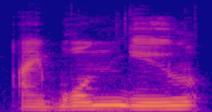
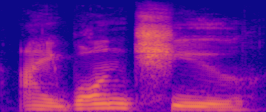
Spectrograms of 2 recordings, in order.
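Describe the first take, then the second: First: The T in 'want' is dropped. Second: The T joins 'you' to make 'ch'. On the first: "doesn't say I want you" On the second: "he doesn't drop the final T in the in the word want, but he combines it with the next um, sound"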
